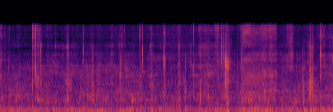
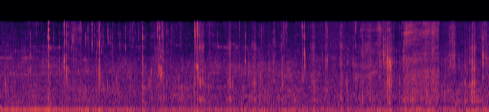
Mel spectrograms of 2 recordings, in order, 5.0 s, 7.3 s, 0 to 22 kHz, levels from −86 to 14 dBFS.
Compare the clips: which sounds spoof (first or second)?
first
